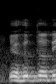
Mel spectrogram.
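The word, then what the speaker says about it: يَهِدِّي: എന്നുള്ളത് യഹദി എന്നായി മാറും ഈ എഹ്തദി എന്നുള്ളതിലെ താിനെ ദാലായിട്ട് മാറ്റി ഒരുമിച്ച് ഉച്ചരിക്കുക തട്ടിയിൽ ഉച്ചരിക്കുക അതാണ് യഹിദീ എന്നായത് യഹ്തദീ എന്നുള്ള വാക്ക് തന്നെയാണ് അത് യഹിദീ ഉച്ചാരണ സൗകര്യത്തിനും ആശയം അല്പം കൂടി ഗൗരവമായി മനസ്സിൽ പതിയാനും അപ്പോ യഹ്ദി എന്നുള്ള വാക്കിന്റെ മറ്റൊരു രൂപമാണ് യഹിദി അപ്പ അതിലെ താിനെ ദാലിൽ ലയിപ്പിച്ചതാണ് അപ് പിന്തുടരപ്പെടാൻ ഏറ്റവും അർഹതയുള്ളവൻ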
